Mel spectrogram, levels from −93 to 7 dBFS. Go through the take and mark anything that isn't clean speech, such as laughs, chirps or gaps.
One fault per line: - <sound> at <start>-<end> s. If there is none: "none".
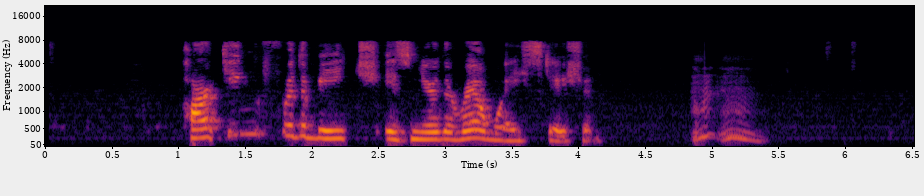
- throat clearing at 4.8-5.4 s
